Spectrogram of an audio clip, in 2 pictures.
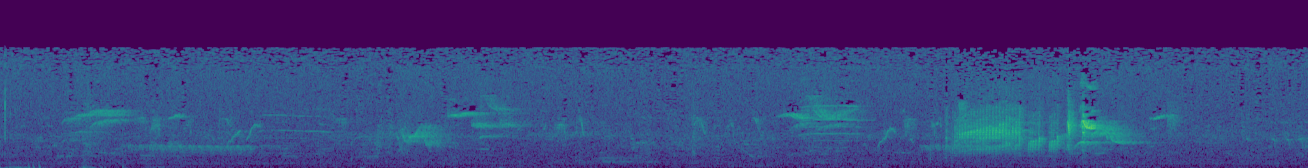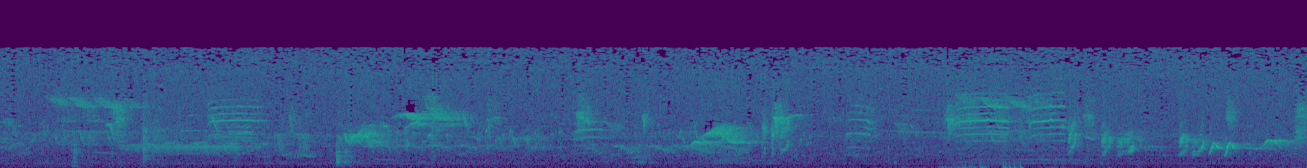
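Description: Several birds calling and chirping with short trills and tweets, with a loud flurry of calls about ten seconds in and another cluster near the end.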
